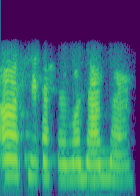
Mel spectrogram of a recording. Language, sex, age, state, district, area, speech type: Assamese, female, 45-60, Assam, Tinsukia, urban, conversation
